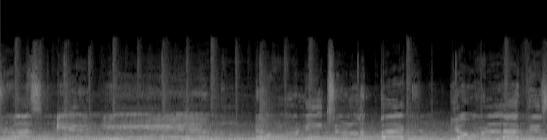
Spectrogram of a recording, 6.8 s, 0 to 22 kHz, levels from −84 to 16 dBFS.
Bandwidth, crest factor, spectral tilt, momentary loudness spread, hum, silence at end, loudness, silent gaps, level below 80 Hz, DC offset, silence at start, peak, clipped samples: 16 kHz; 12 dB; -5.5 dB/octave; 3 LU; none; 0 s; -24 LUFS; none; -34 dBFS; under 0.1%; 0 s; -10 dBFS; under 0.1%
